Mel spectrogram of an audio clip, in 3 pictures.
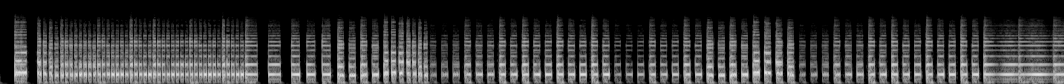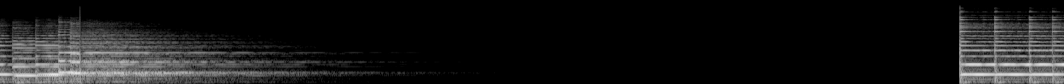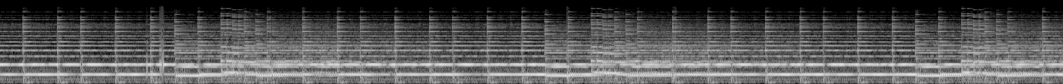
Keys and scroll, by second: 10.8 space, 19.6 space.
